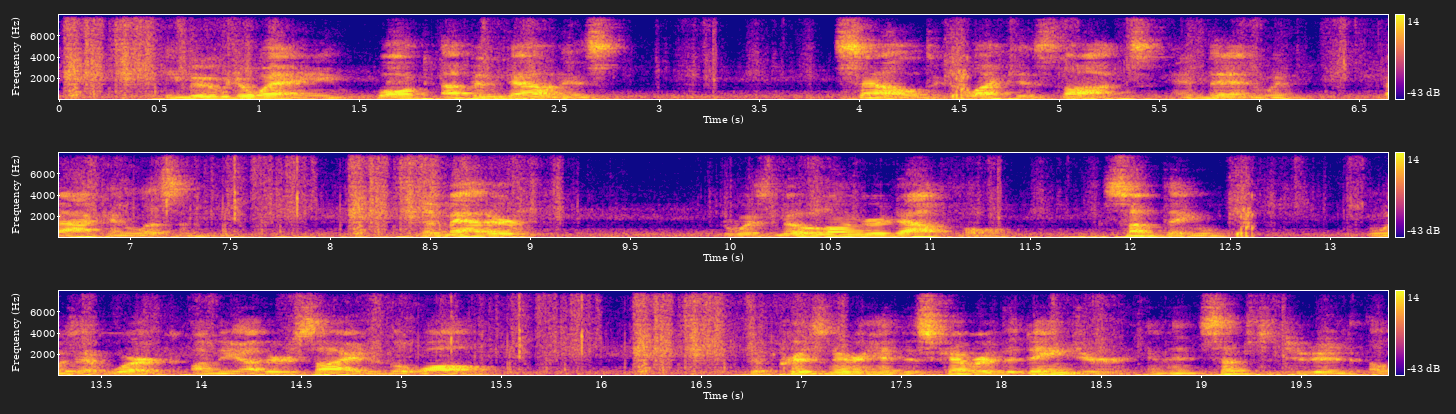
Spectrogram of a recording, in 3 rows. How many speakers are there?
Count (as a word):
one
